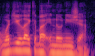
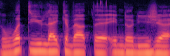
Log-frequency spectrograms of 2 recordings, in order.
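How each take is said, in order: First: It is spoken in the speaker's plain accent. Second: It is spoken in a put-on French accent.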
